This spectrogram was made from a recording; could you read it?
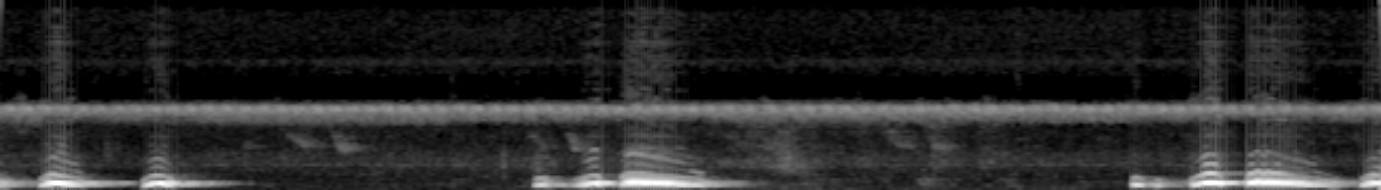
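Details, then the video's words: Spotted dove calling vigorously, kept as a lure for hunting: three bursts of soft, mellow cooing notes, each a short phrase of rising-falling hoots, spaced about four seconds apart with silence between. "Suara burung tekukur gacor"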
